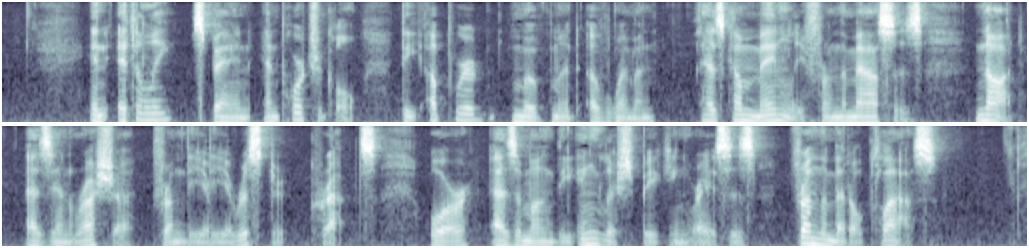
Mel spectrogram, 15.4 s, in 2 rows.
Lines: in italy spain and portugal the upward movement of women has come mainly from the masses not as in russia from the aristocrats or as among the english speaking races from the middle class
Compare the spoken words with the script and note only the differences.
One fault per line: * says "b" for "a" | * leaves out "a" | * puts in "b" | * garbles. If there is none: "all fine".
* puts in "the"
